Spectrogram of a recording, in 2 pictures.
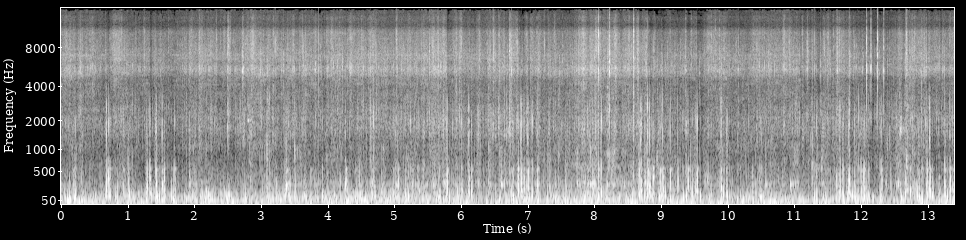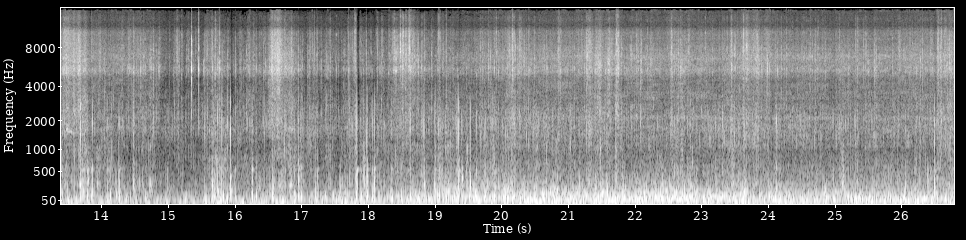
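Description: Mountain bike ridden fast along a leaf-strewn dirt trail: tyres rumbling over the ground and frequent rattles and knocks from the bike, under a steady low rumble of wind on the microphone.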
